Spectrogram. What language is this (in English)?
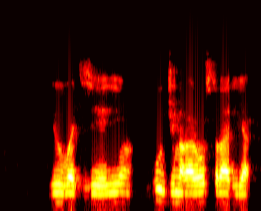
Kabyle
